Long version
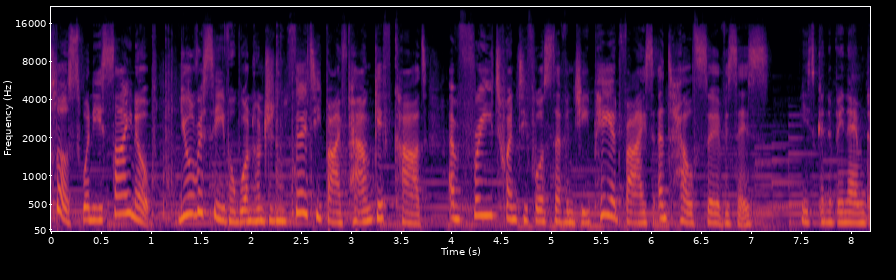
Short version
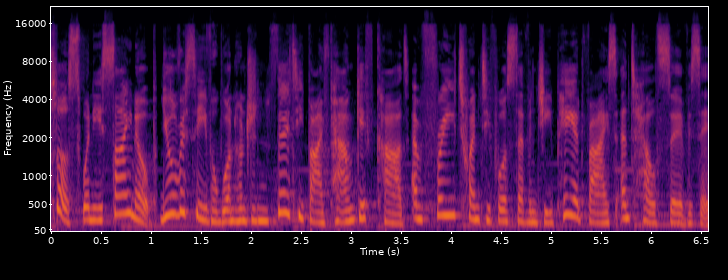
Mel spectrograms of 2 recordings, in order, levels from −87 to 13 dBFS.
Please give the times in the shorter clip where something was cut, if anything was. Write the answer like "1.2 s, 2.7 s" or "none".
1.0 s, 3.5 s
